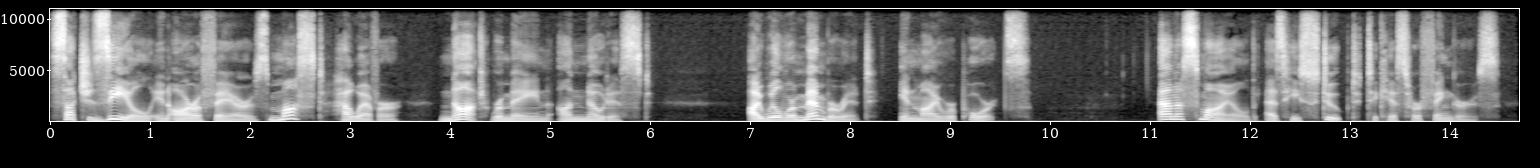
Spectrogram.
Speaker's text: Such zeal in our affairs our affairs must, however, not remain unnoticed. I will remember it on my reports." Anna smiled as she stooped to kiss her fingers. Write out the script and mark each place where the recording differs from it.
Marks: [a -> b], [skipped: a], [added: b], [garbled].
Such zeal in our affairs [skipped: our affairs] must, however, not remain unnoticed. I will remember it [on -> in] my reports." Anna smiled as [she -> he] stooped to kiss her fingers.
